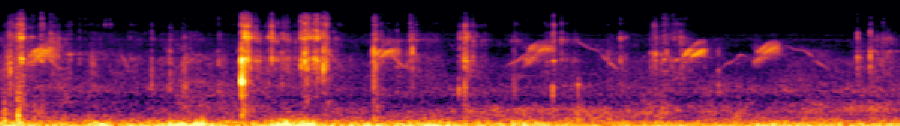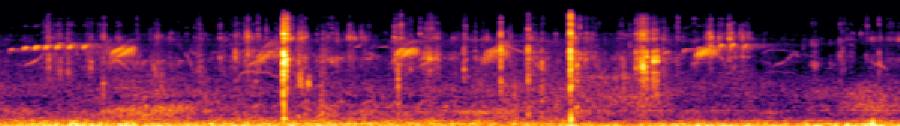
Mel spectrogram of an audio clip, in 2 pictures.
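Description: Metal pliers click while unhooking a fish.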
